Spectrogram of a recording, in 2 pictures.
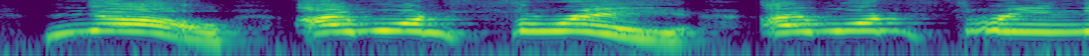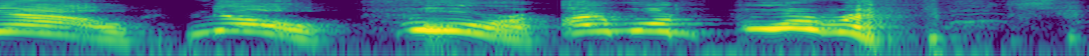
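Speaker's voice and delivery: very high, very loud shrieking demand; screaming bratty kid. Acted. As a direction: shriek like a toddler raising the stakes. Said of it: "stop the screaming".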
